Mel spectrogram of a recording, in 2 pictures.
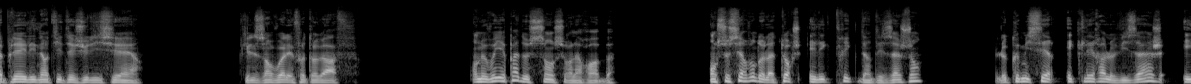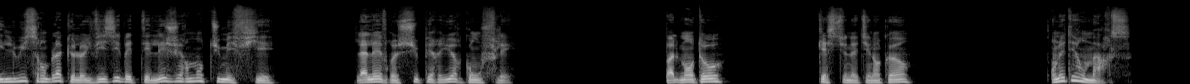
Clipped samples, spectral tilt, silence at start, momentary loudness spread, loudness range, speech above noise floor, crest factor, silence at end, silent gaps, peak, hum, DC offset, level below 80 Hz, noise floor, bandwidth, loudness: under 0.1%; -5 dB/octave; 0 s; 8 LU; 4 LU; 64 dB; 20 dB; 0.6 s; none; -4 dBFS; none; under 0.1%; -50 dBFS; -87 dBFS; 16.5 kHz; -24 LUFS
